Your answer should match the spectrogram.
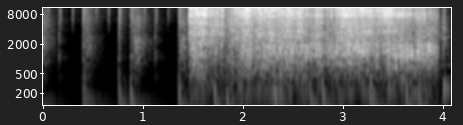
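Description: Background electronic music with a steady beat. From about a second and a half in, a loud crinkling rustle and clatter cuts in over it: a clear plastic Lego parts bag being torn open with the small bricks rattling inside. The rustle stops abruptly.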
